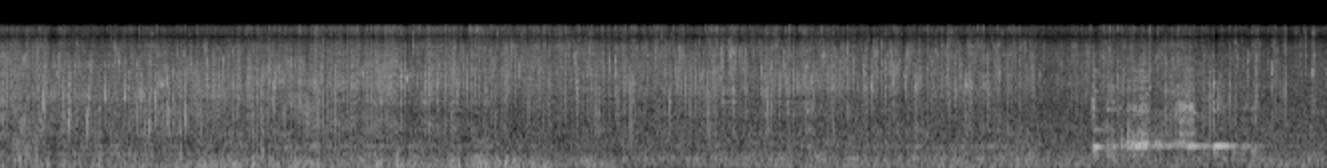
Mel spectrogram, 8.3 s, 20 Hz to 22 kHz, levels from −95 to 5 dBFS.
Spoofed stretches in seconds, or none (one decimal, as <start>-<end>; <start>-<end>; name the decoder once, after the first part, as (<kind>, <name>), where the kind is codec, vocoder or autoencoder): 2.3-2.8 (vocoder, BigVGAN v2)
